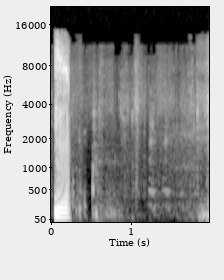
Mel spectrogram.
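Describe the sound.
A short, loud, buzzy fart noise blasts at the very start, followed by near silence with faint scattered rustles before another loud burst cuts in at the end.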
